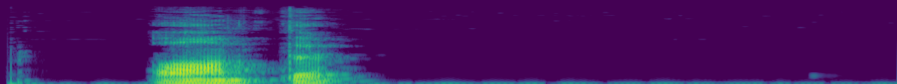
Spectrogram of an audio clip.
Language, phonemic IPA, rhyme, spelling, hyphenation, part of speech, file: Norwegian Bokmål, /ˈɑːntə/, -ɑːntə, ante, an‧te, verb, Nb-ante.ogg
- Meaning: 1. simple past of ane 2. past participle definite singular of ane 3. past participle plural of ane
